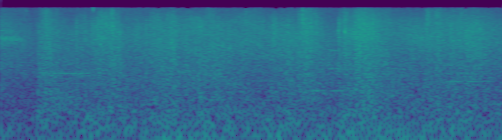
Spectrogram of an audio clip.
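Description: A ship of the line firing its cannon broadside in Napoleon Total War, a dense, continuous roar of overlapping booming shots that rolls on without pause for the whole stretch.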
